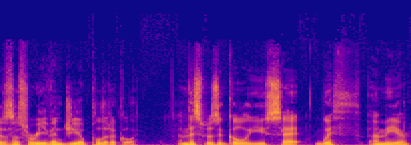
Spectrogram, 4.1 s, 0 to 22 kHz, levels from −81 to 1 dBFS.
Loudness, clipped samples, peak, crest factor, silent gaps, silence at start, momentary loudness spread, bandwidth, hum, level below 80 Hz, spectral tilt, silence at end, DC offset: -17 LUFS; under 0.1%; -2 dBFS; 14 dB; none; 0 s; 8 LU; 15.5 kHz; none; -32 dBFS; -5 dB/octave; 0.05 s; under 0.1%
